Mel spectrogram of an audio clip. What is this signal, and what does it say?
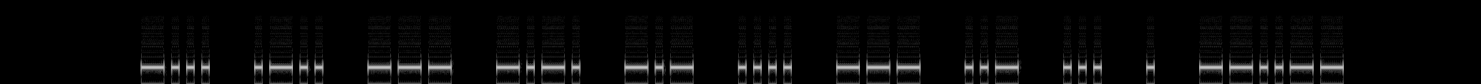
Morse code, heard as a keyed tone, about 16 wpm, spaced as for 11 wpm, 800 Hz. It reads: BLOCKHOUSE,
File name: General / General-mp3s / Houses @10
